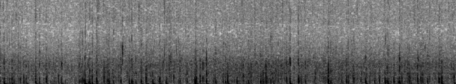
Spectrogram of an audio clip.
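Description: Heavy rain falling during a flood, dense steady drumming of drops on surfaces, close and loud with no pauses.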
